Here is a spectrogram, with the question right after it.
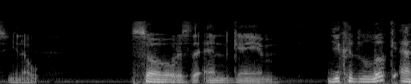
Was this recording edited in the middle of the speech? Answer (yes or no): no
